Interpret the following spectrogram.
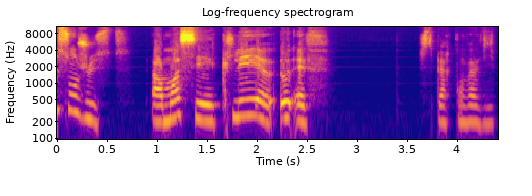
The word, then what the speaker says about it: clef: Clé à l'oral et clef à l'écrit. Mais clé, ça s'écrit clé. Même si c'est EF, tu dis pas une clef. Même si ça s'écrit clef.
